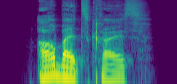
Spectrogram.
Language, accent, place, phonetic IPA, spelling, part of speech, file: German, Germany, Berlin, [ˈaʁbaɪ̯t͡sˌkʁaɪ̯s], Arbeitskreis, noun, De-Arbeitskreis.ogg
- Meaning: workgroup, working party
